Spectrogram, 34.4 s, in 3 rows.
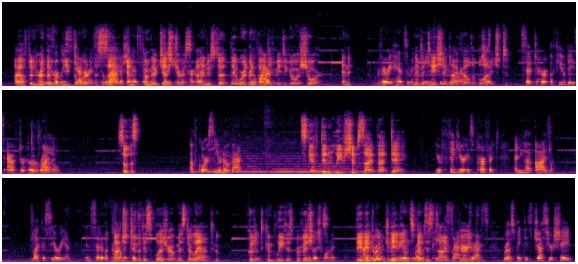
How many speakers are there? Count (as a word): two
